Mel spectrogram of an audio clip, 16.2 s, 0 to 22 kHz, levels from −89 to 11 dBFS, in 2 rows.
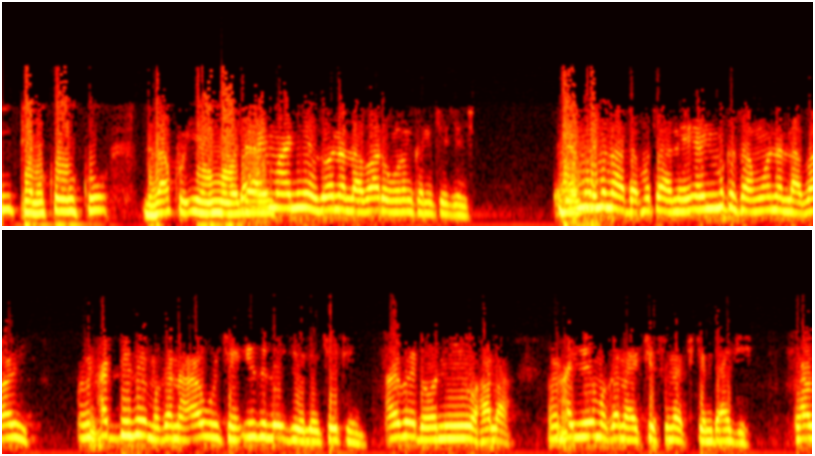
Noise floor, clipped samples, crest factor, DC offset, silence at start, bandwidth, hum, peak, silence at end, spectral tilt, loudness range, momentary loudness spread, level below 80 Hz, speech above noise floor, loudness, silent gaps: -58 dBFS; under 0.1%; 10 dB; 0.3%; 0 s; 7.6 kHz; none; 0 dBFS; 0 s; -8 dB/octave; 2 LU; 9 LU; -38 dBFS; 49 dB; -10 LUFS; none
